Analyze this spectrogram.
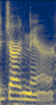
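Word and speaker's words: jardinière: I feel like the J needs to be like a ha. Huh. Yeah. No, it is a J.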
